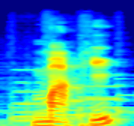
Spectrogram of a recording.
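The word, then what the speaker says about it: 麻痺: can take next uh mahi which is uh a compound uh technically a Chinese a Chinese compound should be yes accent on the first uh syllable.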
